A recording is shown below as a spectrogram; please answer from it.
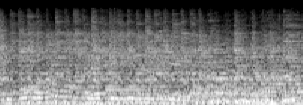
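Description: Cretan traditional music on plucked strings: an acoustic guitar strummed under laouto lutes played with a plectrum, a steady ensemble passage.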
